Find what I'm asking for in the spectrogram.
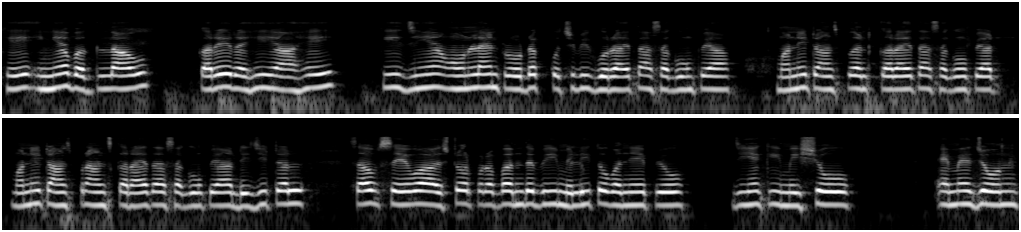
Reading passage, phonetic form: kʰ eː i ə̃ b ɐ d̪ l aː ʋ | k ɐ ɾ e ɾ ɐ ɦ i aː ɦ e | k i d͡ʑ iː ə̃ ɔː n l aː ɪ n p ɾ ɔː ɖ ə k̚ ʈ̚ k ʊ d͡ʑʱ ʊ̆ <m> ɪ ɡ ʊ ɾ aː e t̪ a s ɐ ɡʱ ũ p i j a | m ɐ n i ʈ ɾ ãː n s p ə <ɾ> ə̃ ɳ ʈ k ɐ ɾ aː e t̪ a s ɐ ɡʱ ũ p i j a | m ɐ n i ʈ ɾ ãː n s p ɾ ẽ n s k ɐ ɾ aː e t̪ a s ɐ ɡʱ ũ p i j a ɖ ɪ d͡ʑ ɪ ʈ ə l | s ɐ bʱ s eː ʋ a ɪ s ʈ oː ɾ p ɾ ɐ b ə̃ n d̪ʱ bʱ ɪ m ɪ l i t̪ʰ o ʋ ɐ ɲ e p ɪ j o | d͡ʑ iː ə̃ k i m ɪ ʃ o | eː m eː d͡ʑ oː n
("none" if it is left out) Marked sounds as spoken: b, ɾ

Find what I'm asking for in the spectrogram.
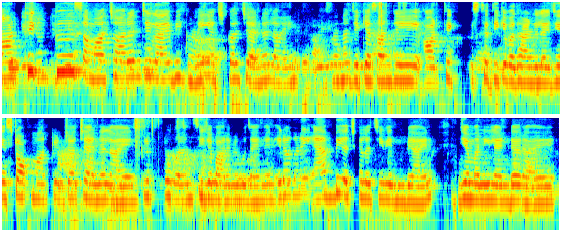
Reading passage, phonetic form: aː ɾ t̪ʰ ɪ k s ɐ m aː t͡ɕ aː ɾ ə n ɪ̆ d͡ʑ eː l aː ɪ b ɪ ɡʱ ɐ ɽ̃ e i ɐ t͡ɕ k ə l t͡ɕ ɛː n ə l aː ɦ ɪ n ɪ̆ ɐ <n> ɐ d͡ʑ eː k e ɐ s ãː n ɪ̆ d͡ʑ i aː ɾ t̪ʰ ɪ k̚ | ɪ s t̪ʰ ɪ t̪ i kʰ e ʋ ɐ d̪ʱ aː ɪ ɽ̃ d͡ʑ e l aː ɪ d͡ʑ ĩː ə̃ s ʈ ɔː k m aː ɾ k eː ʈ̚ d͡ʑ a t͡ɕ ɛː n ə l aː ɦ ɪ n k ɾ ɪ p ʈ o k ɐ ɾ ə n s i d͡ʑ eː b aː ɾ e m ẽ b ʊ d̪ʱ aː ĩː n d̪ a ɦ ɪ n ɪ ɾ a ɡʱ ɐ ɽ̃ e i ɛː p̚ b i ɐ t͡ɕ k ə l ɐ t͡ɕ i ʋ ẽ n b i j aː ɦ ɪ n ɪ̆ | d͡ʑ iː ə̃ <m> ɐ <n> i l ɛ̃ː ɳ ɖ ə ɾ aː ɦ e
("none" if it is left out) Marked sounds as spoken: n, m, n

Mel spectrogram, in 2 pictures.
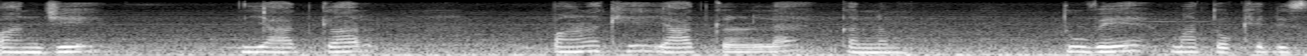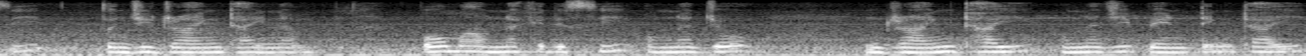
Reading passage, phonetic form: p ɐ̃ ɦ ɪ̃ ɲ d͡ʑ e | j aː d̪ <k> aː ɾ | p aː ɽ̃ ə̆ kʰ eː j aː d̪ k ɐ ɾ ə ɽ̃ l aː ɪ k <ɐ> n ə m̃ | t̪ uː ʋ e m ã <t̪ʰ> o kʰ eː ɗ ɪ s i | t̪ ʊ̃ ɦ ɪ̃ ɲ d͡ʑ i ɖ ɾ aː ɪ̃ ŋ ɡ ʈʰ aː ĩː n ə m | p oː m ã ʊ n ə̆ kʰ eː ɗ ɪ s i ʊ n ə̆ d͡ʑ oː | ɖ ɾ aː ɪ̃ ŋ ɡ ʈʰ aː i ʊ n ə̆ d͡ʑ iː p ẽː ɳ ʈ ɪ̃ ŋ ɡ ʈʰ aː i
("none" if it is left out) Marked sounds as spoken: ɡ, ɐ, t̪

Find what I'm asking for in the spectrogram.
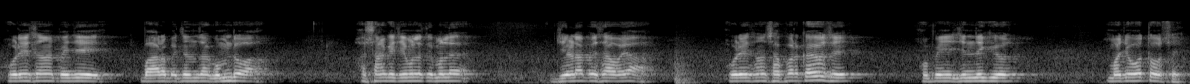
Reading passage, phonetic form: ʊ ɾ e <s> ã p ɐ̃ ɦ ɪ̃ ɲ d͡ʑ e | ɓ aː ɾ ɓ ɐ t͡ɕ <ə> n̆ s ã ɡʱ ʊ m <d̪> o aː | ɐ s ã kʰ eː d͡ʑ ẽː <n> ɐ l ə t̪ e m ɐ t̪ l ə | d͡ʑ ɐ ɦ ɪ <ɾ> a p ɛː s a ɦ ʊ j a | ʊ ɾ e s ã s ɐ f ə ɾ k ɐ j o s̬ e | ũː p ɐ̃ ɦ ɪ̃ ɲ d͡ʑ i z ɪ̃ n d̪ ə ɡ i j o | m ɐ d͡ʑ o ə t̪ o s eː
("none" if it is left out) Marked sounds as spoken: s, ə, d̪, m, ɽ

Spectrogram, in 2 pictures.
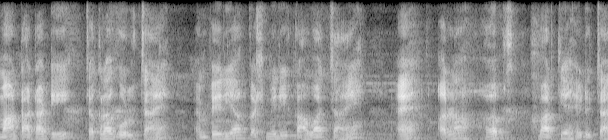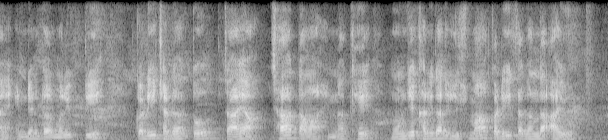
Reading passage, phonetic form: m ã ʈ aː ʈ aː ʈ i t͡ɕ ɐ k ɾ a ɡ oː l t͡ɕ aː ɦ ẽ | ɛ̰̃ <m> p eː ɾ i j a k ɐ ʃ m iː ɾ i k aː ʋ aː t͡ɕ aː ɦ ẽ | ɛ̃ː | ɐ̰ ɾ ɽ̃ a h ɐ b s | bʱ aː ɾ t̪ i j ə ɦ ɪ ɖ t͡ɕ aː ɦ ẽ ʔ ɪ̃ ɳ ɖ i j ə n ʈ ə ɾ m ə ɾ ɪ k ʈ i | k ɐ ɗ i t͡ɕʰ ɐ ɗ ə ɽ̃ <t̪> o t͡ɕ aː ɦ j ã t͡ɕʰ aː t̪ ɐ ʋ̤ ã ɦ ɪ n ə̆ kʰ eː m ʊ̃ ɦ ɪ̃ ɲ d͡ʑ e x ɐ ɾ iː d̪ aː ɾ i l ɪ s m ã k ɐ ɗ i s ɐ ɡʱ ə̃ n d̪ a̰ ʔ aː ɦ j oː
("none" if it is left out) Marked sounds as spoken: m, t̪

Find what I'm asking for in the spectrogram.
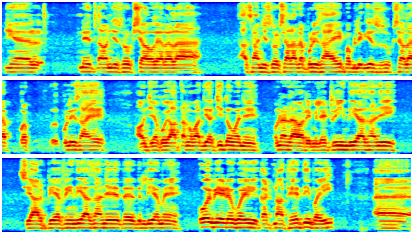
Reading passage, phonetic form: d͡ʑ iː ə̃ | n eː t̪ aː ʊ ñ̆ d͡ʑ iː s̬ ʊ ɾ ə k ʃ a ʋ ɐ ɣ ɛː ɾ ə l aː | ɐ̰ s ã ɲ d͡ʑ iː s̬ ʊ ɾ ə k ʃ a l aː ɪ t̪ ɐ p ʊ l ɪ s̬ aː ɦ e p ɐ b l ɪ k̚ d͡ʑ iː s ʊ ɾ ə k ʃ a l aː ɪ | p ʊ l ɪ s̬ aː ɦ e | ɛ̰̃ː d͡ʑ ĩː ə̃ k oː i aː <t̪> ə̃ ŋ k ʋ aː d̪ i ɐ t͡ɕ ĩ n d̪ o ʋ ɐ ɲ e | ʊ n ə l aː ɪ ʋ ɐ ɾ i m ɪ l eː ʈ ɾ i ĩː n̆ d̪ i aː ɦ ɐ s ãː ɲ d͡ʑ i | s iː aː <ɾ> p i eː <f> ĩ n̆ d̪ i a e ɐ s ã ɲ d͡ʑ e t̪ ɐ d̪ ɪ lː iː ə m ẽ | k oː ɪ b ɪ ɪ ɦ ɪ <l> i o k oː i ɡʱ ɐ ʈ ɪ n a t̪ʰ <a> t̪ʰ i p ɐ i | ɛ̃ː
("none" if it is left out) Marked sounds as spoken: t̪, ɾ, f, ɽ, e

